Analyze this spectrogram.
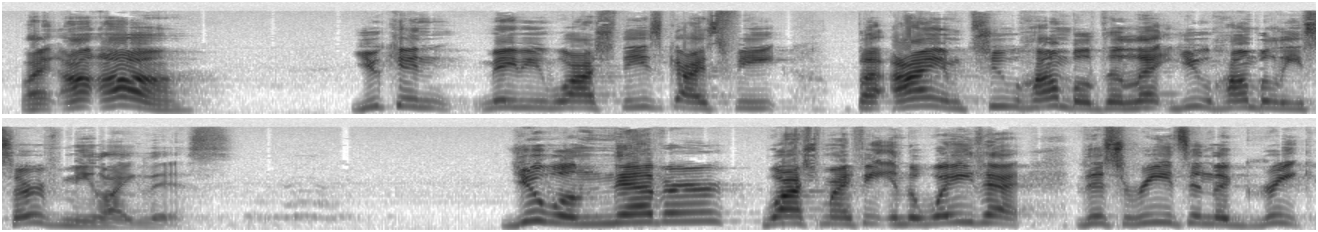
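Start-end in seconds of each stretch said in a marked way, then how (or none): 0.1-0.9 loud, dismissive uh-uh; firm refusal. Retold or imitated. Preacher voicing Peter's indignant refusal. 1.7-11.0 higher, insistent, building to a loud never; indignant refusal. Retold or imitated. Preacher playing Peter refusing Jesus, indignant.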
